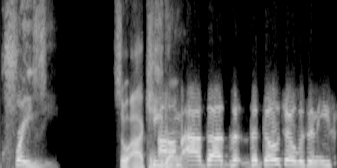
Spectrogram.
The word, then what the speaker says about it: Aikido: That's how you say it, Aikido.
